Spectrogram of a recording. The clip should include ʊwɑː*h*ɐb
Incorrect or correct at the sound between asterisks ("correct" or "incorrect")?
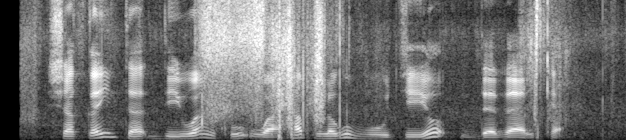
correct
